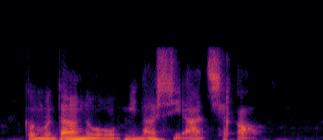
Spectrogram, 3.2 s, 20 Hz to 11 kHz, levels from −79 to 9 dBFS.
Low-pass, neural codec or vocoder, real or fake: 7.2 kHz; codec, 16 kHz, 2 kbps, FreqCodec, smaller model; fake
